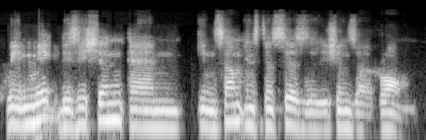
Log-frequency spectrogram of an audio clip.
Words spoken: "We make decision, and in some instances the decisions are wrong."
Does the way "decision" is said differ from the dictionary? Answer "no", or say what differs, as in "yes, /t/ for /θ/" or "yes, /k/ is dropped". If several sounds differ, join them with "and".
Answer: yes, /ʃ/ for /ʒ/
